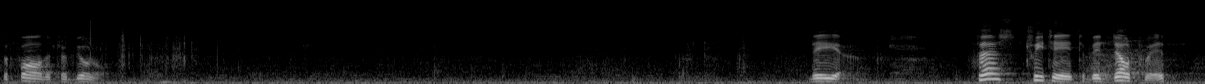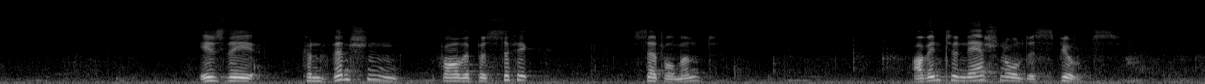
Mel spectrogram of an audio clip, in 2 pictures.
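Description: A middle-aged man speaks calmly in short bursts with pauses.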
